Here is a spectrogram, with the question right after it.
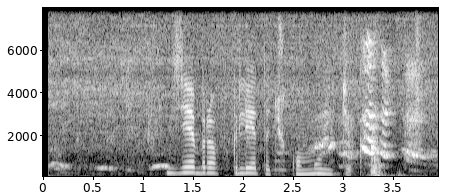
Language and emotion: Russian, neutral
